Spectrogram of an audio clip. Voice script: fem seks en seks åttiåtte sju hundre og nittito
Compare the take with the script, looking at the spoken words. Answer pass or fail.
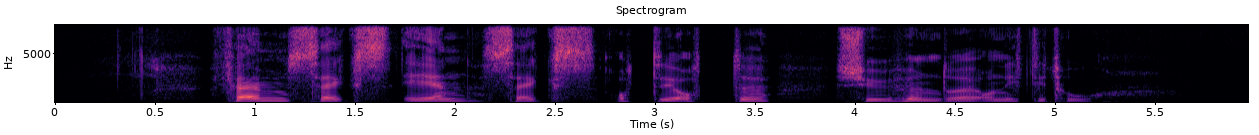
pass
